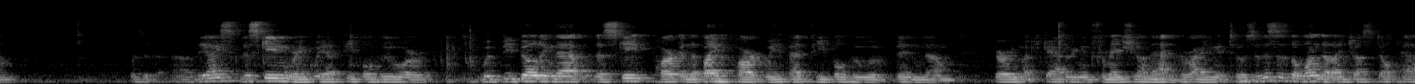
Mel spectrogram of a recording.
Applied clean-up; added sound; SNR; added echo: none; none; none; reverberation time 0.8 s.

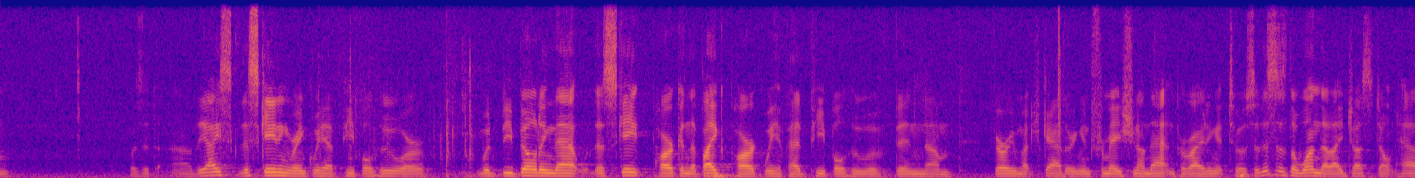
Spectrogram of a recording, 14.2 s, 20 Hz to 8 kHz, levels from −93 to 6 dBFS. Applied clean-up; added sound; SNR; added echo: none; none; none; none.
